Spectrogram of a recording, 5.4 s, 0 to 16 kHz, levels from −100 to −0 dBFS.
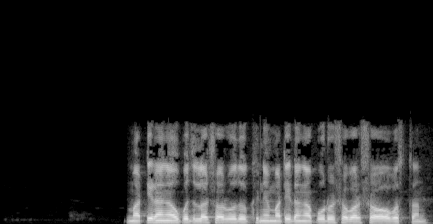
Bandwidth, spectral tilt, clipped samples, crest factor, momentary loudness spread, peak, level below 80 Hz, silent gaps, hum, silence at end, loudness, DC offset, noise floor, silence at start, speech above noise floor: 7.6 kHz; -6 dB/octave; under 0.1%; 16 dB; 5 LU; -2 dBFS; -56 dBFS; none; none; 0.1 s; -16 LUFS; under 0.1%; -87 dBFS; 1.6 s; 71 dB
